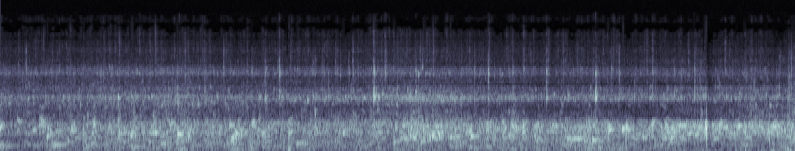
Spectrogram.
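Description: A swimmer kicks and splashes underwater.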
